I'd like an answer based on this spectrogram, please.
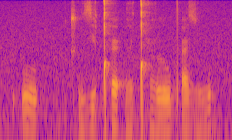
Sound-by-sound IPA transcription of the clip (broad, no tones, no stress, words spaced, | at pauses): ʔu | t͡ʃʼṳzʲʌǃʰɛ ʔɛ̤ǃʰæ̤ lupʼæ zṳ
